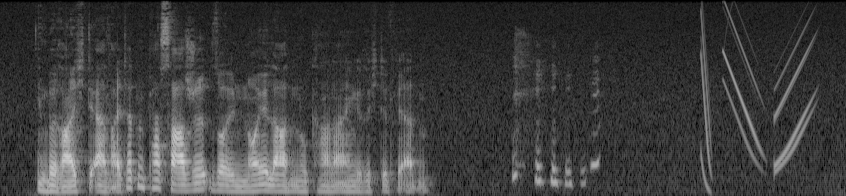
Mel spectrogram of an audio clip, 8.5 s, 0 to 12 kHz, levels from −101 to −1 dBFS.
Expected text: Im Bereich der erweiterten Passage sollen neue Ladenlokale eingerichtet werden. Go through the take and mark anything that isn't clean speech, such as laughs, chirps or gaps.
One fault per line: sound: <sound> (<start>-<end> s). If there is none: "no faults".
sound: laugh (5.1-6.0 s)
sound: chirp (7.0-8.2 s)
